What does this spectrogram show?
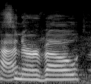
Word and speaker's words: Curvo: Curvo, am I saying it right? You are saying it right. Curvo and really Curvo is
